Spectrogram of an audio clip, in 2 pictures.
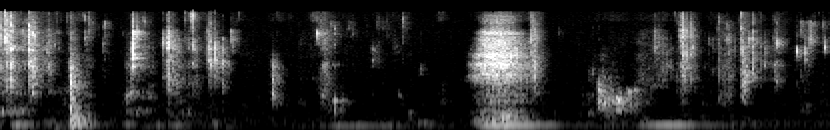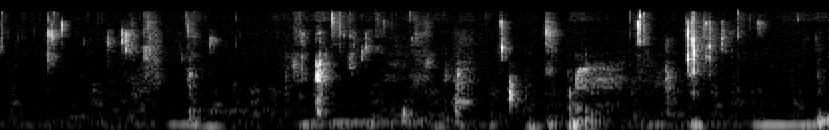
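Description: Close-miked wet chewing and lip-smacking of a person eating fish and rice: many short clicks and smacks, a louder wet slurping burst about three seconds in, and a few brief low closed-mouth hums.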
